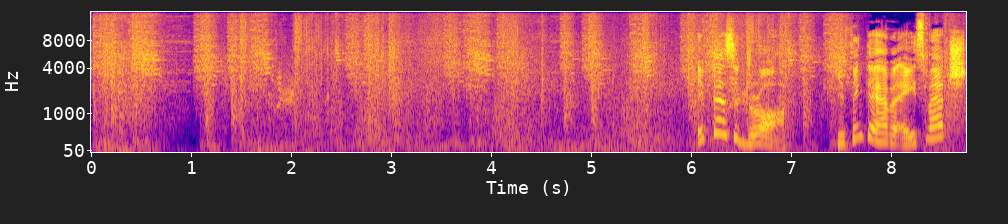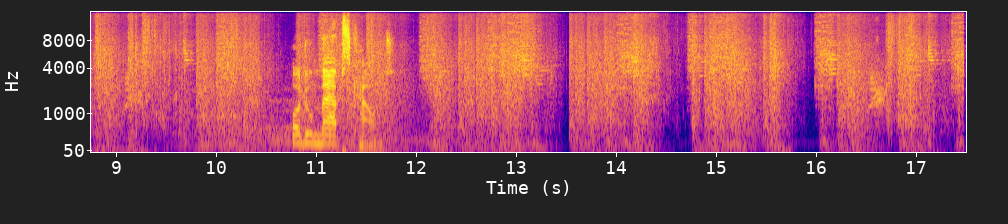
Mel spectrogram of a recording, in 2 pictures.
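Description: Weapons clash and strike in a fast, busy fight.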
